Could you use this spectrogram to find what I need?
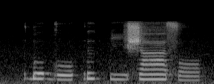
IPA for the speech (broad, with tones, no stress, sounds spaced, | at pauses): ɗ o˦ ɡ o˧ | ɾ ɨ˦ k͡p iː˧ ʃ aː˦ s ɔ˧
